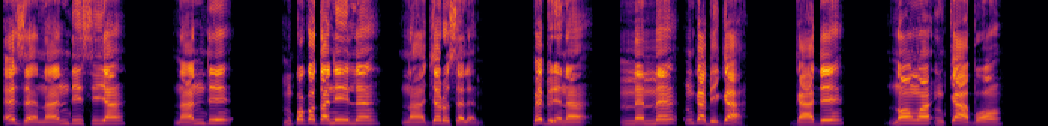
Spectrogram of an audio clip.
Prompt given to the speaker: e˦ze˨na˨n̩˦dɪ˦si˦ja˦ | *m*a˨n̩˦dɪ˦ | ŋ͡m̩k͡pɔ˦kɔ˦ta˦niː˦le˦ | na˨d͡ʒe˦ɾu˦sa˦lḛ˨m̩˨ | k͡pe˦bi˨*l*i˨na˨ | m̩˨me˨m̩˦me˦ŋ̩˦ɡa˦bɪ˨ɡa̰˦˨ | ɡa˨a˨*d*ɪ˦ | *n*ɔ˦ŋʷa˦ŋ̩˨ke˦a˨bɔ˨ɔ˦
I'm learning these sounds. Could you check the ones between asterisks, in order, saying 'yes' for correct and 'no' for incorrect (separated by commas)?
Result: no, no, yes, yes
